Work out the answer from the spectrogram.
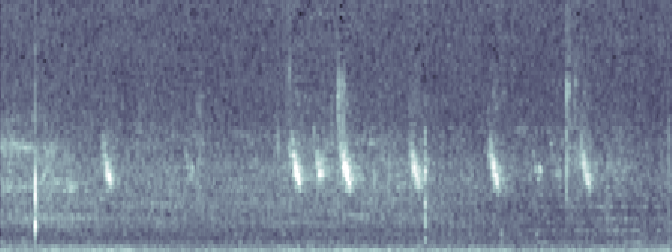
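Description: Small birds chirping in short, high, falling notes, repeated every second or so, over a steady low rumble. A single light knock sounds about a third of a second in.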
